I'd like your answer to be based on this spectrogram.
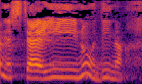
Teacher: لا يجوز أن نقول نستعين، لا بد أن نقول إياك نعبد وإياك نستعين اهدنا، يعني هنا نون محركة نستعين اهدنا، هذا المد طبيعي في الياء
